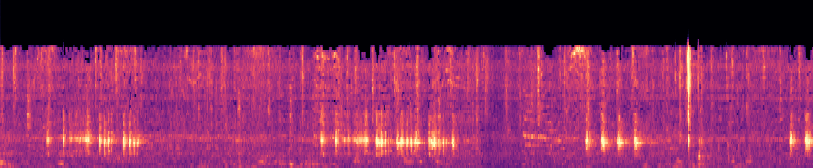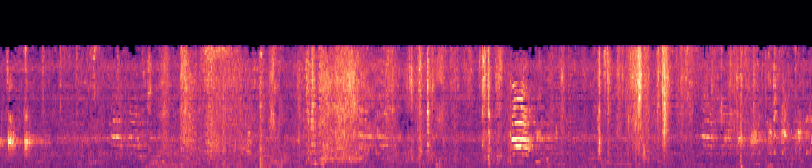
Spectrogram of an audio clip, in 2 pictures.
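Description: Monkeys softly rustle each other's fur while grooming.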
